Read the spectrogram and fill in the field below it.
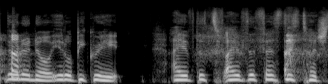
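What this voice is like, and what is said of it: Imitates another person's voice. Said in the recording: “he fucking sounded like Trump ... That was my Trump impression.”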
